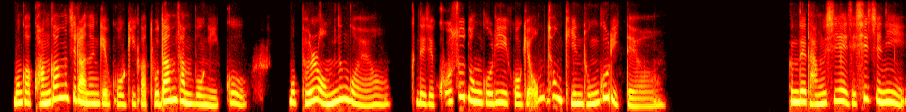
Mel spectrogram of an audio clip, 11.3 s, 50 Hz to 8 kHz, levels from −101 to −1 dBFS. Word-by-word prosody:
뭔가 230 0 +1
관광지라는 245 -2 +2
게 215 - -1
거기가 200 +1 -6
도담산봉이 215 -7 +2
있고 200 +1 -6 0.5
뭐 235 -2 +1
별로 245 +4 +3
없는 255 +9 +4
거예요. 190 -2 -4 0.3
근데 220 -3 -3
이제 195 -1 -5
고수 255 +10 -4
동굴이 235 -5 +1
거기에 205 -3 -3
엄청 315 +3 -2
긴 210 -1 +1
동굴이 230 +11 +1
있대요. 160 -1 -8 1.5
근데 245 0 +5
당시에 220 +5 0
이제 210 -3 -3
시즌이 245 - 0
225 Hz, 300 characters per minute, -21 LUFS, 200-255 Hz, 1.5 s, 근데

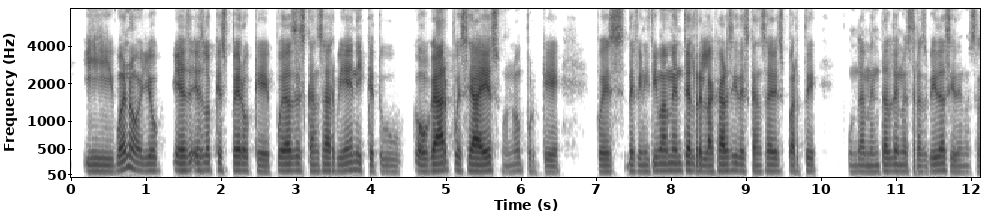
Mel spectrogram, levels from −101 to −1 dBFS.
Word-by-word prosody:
y, 115 -1 -3
bueno, 125 - +1
yo 120 0 -3
es 125 0 +2
es 125 -1 -2
lo 130 0 -2
que - - -5
espero 125 0 +1
que 105 -1 -1
puedas 120 0 +2
descansar 120 0 -1
bien 125 +4 0
y 130 - -2
que 115 - -3
tu 105 -2 -15
hogar, 120 +4 +6
pues 125 -4 -3
sea 115 -2 +7
eso, 115 -2 +3
¿no?, 115 +3 -11
porque, 105 -3 -6 0.5
pues, 110 -1 0
definitivamente 120 +3 0
el 125 - +4
relajarse 115 +3 +2
y - - -5
descansar 115 0 -2
es 115 0 -6
parte 110 0 -6 0.4
fundamental 110 +1 -5
de 120 - -1
nuestras 105 -2 -6
vidas 120 +1 -1
y - - -4
de 105 0 -9
nuestra 100 -1 -8
115 Hz, 180 wpm, -26 LUFS, 110-120 Hz, 0.5 s, sea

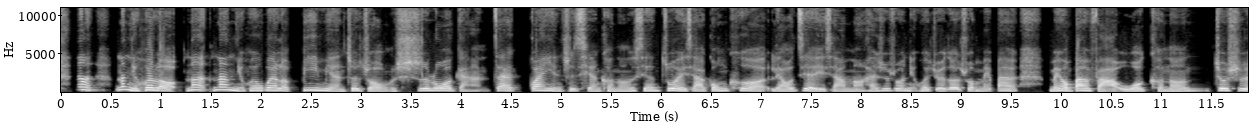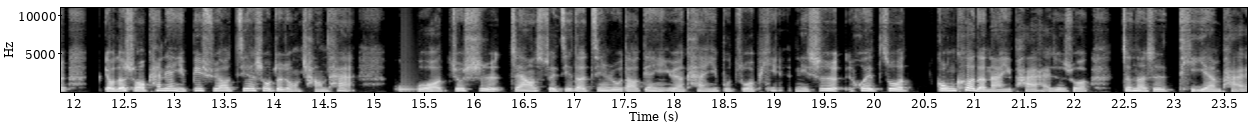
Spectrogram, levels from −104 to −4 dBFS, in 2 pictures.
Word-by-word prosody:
那 350 -3 +2 0.2
那 365 +3 +1
你 290 -9 +4
会 310 +6 +6
了 235 -7 +5
那 320 +2 +2
那 335 +3 +2
你 275 -8 +2
会 275 +7 0
为 290 +1 +4
了 240 -7 +1
避 290 -1 +2
免 200 -10 0
这 220 +6 +2
种 180 -5 -3
失 240 +6 0
落 265 -2 +5
感， 200 -5 -9
在 220 -3 0
观 255 +1 +2
影 215 -8 -1
之 205 +4 -3
前 185 -5 -5
可 195 - -4
能 165 +3 -4
先 210 0 -1
做 250 +1 +4
一 200 - +2
下 205 -1 -1
功 210 +3 0
课 235 -6 0
了 175 -1 -2
解 195 -4 +2
一 - - -2
下 185 -4 -4
吗？ 160 -1 -5
还 170 -2 -5
是 225 +1 -1
说 225 0 0
你 215 -3 -3
会 205 +1 -3
觉 185 -3 -1
得 195 +1 +2
说 200 +1 -2
没 165 -4 -7
办 210 +1 -2 0.3
没 200 - -1
有 225 -1 +5
办 230 +3 +5
法， 225 - +2
我 155 -3 +1
可 185 - -7
能 185 +6 -4
就 255 -1 +4
是， 230 -4 +1 0.4
有 190 - +6
的 185 - +7
时 210 0 0
候 200 - +6
看 250 +5 -2
电 235 -2 +3
影 - - -3
必 260 - +1
须 240 - -4
要 220 -1 +2
接 235 +3 +1
受 240 -2 +1
这 215 -1 +1
种 175 - -3
常 155 -3 -5
态。 220 +4 -3 0.6
我 180 -2 +1
就 220 +1 0
是 220 -1 -1
这 205 - -3
样 195 -2 +2
随 170 -3 -2
机 185 +6 -2
地 190 -5 +1
进 210 +4 -2
入 200 -1 -1
到 190 -1 -1
电 195 +2 -3
影 - - -7
院 170 0 -3
看 185 0 -5
一 160 - -7
部 170 -1 -9
作 170 -1 -4
品， 260 +8 -13
你 180 -1 -5
是 225 +6 +3 0.2
会 235 -3 +4
做 215 -1 +2 0.2
功 225 +1 +4
课 285 +4 +5
的 190 -7 +3
那 180 -1 -1
一 165 - -5
派， 170 0 -3
还 180 -2 -7
是 185 0 -3
说 180 0 -3 0.3
真 205 0 -1
的 205 -4 +2
是 190 -2 -1
体 - - -6
验 170 -2 0
派？ 170 - -5
210 Hz, 275 characters per minute, -20 LUFS, 180-230 Hz, 0.6 s, 的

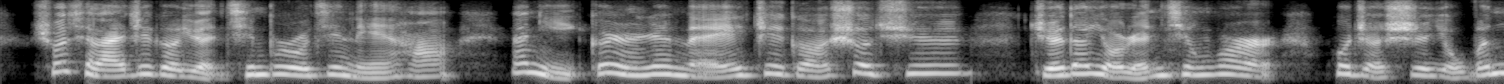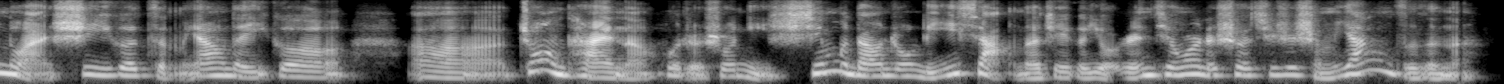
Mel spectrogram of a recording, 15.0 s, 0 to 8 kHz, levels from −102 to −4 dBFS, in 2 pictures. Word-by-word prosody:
说 325 - -1
起 335 - -2
来 190 -1 +6
这 255 +5 -1
个” 225 -4 0
远 180 - +1
亲 240 0 +1
不 245 - -4
如 220 -3 +2
近 230 +1 -3
邻 150 -3 -3
“哈， 185 +2 -5 0.3
那 300 0 -3
你 255 -2 -1
个 270 +4 -3
人 230 -5 +2
认 245 -2 +1
为 205 +1 +3
这 255 +2 -2
个 190 -5 -4
社 275 +5 +5
区 270 +1 -2 0.3
觉 210 0 +5
得 260 +3 +1
有 245 -10 +2
人 145 +7 +1
情 230 0 0
味 250 - -4
儿， 210 -4 +1 0.2
或 260 -1 -1
者 205 -9 0
是 210 +7 +6
有 195 - -6
温 230 - -1
暖， 260 - +3
是 250 - +8
一 220 -2 -4
个 215 -2 -4
怎 210 - -9
么 260 +2 -14
样 210 -3 0
的 195 - -4
一 160 - -7
个， 185 +4 -6 0.3
呃， 165 +3 -7
状 320 -6 0
态 - - +7
呢？ - - -4
或 - - -8
者 - - -7
说 190 - -1
你 235 +4 -9
心 270 +7 +2
目 310 -5 -4
当 200 -5 0
中 195 -1 -8
理 175 - -3
想 270 0 0
的 140 - -3
这 155 +2 -6
个 145 - -8
有 145 - -7
人 225 - -1
情 230 0 -4
味 250 - -3
儿 - - -2
的 210 - -2
社 225 0 +1
区 215 +2 -6
是 230 0 -5
什 185 - +1
么 140 - -10
样 280 +5 -1
子 145 - -8
的 135 -1 -8
呢？ - - -9
225 Hz, 305 characters per minute, -22 LUFS, 190-255 Hz, 0.3 s, 是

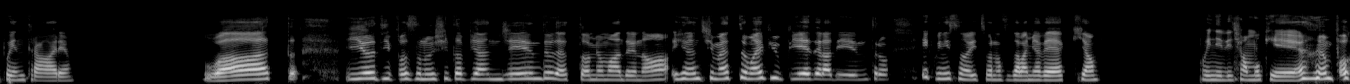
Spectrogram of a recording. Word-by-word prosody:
puoi 215 -3 -3
entrare" 180 -3 -4 1.3
What? 225 +8 +7 0.7
Io 265 +2 +2
tipo, 245 -1 -3
sono 250 -1 -4
uscita 250 +1 -2
piangendo 250 +2 -2
e - - 0
ho 275 - -1
detto 225 -2 -2
a 210 - -1
mia 215 0 -8
madre: 210 -1 -3
"No, 205 +3 -2
io 250 +2 -2
non 255 +2 0
ci 285 - -7
metto 275 +4 0
mai 260 +2 +2
più 300 -1 -1
piede 250 0 +3
là 230 -1 +3
dentro." 230 +1 -8 0.3
E 345 - -6
quindi 260 -2 -4
sono 250 -4 -3
ritornata 215 -1 -6
dalla 200 -1 +1
mia 205 0 -3
vecchia. 205 +2 +1 1.0
Quindi, 210 -2 -5
diciamo 205 0 -4
che 185 -3 +1
è 270 +1 +5
un 270 +2 +4
po' 265 +4 +3
230 Hz, 165 wpm, -23 LUFS, 210-255 Hz, 1.3 s, What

